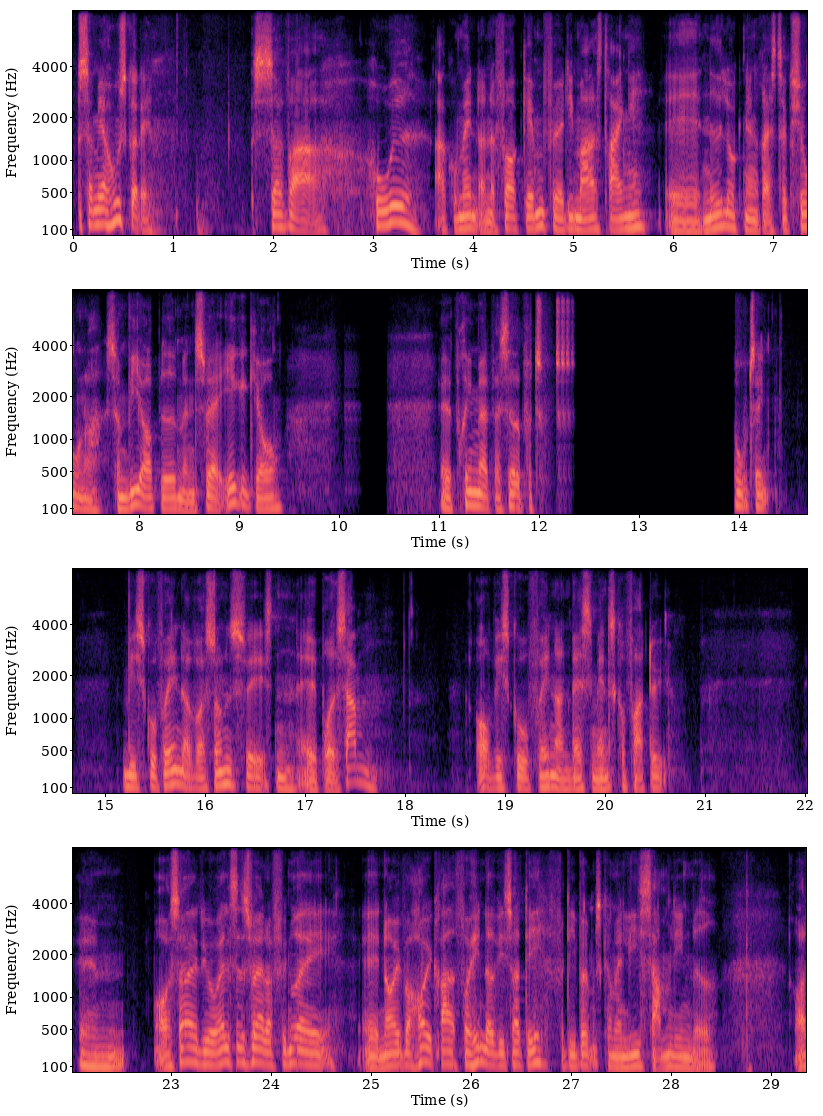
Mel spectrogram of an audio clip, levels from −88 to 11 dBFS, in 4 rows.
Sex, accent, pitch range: male, native, 100-125 Hz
